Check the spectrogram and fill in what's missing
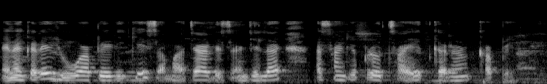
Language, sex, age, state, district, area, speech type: Sindhi, female, 60+, Uttar Pradesh, Lucknow, rural, spontaneous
